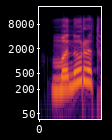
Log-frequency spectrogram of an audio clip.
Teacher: मनह अधिक रथ म्हणताना ते ओठ गोल होण्याच्या प्रक्रियेतून नैसर्गिक रित्या मनोरथ बनत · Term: विसर्ग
